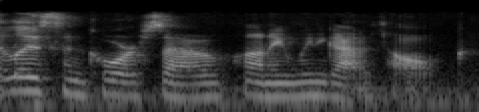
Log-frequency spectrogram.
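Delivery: low southern sweet-talk; southern accent. Acted. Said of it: "I have to speak in my southern accent".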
